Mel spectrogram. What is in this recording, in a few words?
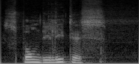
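"spondylitis", Dutch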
